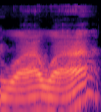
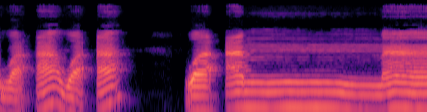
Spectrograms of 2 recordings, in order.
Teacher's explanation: wa amma ya wa amma wunnya tipis, hamzahnya harus jelas ya. Jangan diringankan.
